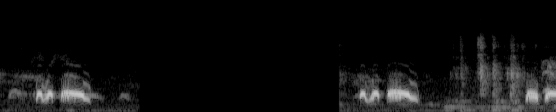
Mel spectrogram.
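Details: Female spotted dove used as a lure, giving a soft cooing call: two short bursts of low, slurred coos near the start, a pause, then another pair of coos, with faint scratchy noise and a final coo at the end.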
